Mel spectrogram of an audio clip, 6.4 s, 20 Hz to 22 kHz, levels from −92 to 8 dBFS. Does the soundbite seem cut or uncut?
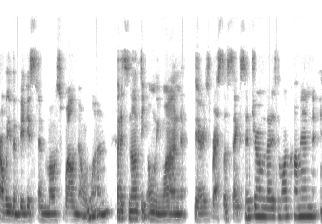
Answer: cut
